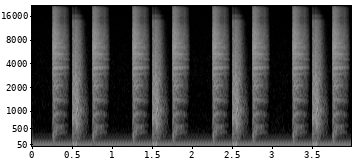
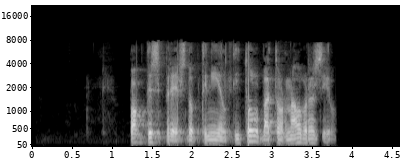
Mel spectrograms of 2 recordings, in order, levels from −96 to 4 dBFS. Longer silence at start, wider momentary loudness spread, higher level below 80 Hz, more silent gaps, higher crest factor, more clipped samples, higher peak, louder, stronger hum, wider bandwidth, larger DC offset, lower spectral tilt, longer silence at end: second, 0.25 s vs 1.25 s; second, 3 LU vs 6 LU; first, -50 dBFS vs -56 dBFS; neither; about the same, 18 dB vs 20 dB; neither; second, -12 dBFS vs -2 dBFS; second, -26 LUFS vs -20 LUFS; first, 50 Hz at -50 dBFS vs none; first, over 20 kHz vs 8 kHz; neither; second, 1.5 dB/octave vs -5 dB/octave; second, 0 s vs 0.8 s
